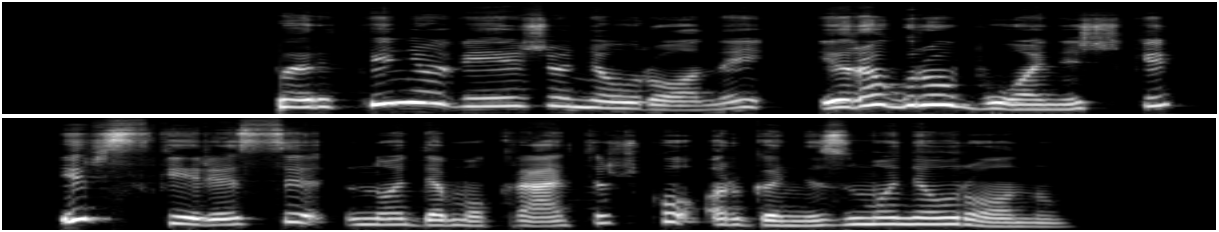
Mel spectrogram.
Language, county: Lithuanian, Alytus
